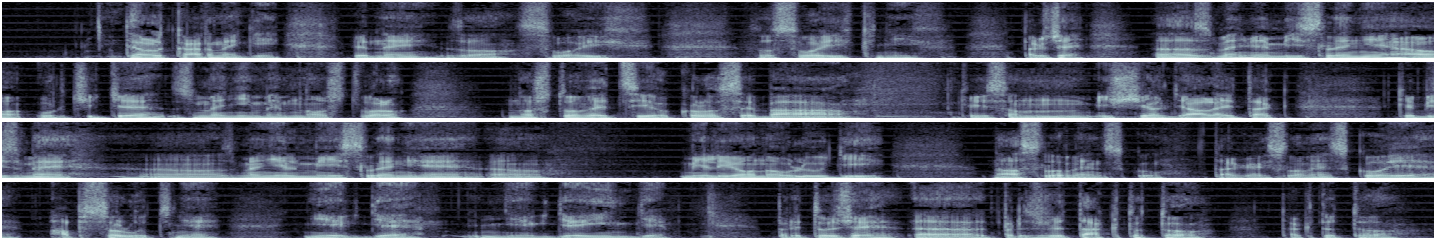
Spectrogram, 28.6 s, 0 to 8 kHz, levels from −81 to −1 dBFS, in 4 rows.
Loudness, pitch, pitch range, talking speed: -20 LUFS, 90 Hz, 85-95 Hz, 95 wpm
